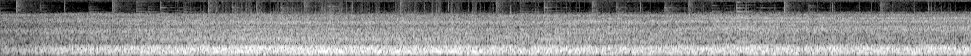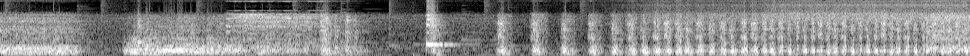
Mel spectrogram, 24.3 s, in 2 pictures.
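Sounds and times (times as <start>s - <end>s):
industrial field railway steam locomotive: 0.0s - 24.2s.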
